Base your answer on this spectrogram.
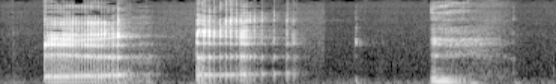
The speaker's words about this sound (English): And I have to burp.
